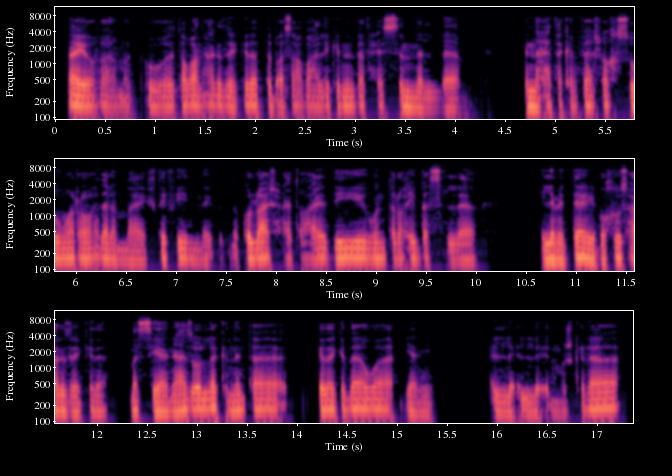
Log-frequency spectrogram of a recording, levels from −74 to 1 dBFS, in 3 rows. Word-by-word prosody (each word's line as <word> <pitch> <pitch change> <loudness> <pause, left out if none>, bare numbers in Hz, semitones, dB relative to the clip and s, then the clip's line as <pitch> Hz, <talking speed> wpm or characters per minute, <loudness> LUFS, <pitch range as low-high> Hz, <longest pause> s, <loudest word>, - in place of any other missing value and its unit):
أيوه 80 -1 +7
فاهمك، 80 -1 -7
وطبعًا 80 +1 +1
حاجة 85 -1 -1
زَيّ 80 -2 0
كده 85 +1 +1
بتبقى - - -1
صعبة 80 - -2
عليك 80 +1 -4
إن 80 - 0
أنت 80 +1 -2
تحسّ 80 - +1
إن 75 -1 +2
ال 75 0 -2 0.7
إن 80 -1 +4
حياتك 85 +1 -3
كان 80 - -4
فيها 85 +1 -1
شخص 85 +1 -1
ومَرّة 80 0 +2
واحدة 80 0 0
لمّا 75 -2 -2
يختفي 80 +3 -2
إن 75 -2 -5
ك - - -22 0.2
إن - - -7
كُلّه 80 0 +4
عايش 80 - +3
حياته 80 - -8
عادي، 80 +1 +3
وأنت 80 -1 -1
الوحيد 80 0 -2
بس 80 +1 -1
ال 75 0 -2 0.7
اللي 75 +1 +6
متضايق 75 +1 +3
بخصوص 80 +3 0
حاجة 80 -1 +3
زَيّ 75 -1 0
كده، 75 0 -6 0.2
بس - - +3
يعني 75 0 +3
عايز 80 +2 +3
أقول 85 0 +4
لك 90 - +1
إن 80 - -1
أنت 85 +1 0 0.3
كده، 85 0 +4
كده 85 +1 +1
هو 85 0 +1
يعني 75 -1 -4 0.6
ال 75 -1 0
ال - - -3
المشكلة 85 +4 0
80 Hz, 185 wpm, -26 LUFS, 75-85 Hz, 0.7 s, أيوه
